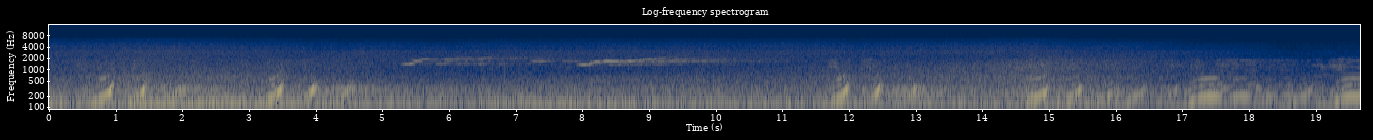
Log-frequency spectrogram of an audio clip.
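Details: Humpback whale song with repeated rising low swoops and grunts, a pair of high whistled tones in the middle, and a rumbling underwater backdrop throughout.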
